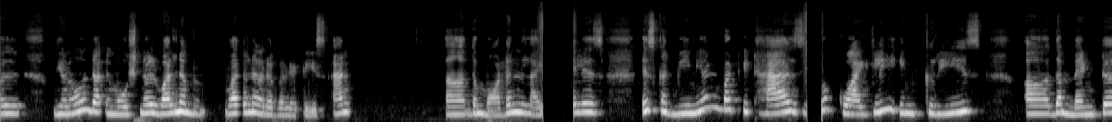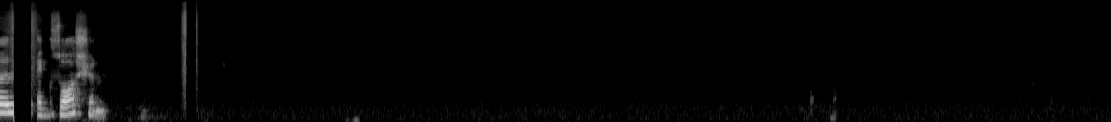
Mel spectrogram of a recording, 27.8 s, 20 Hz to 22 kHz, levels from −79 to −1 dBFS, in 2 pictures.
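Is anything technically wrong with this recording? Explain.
Yes, the audio has four kinds of fault.

Repeated stalls (stutter) run from 2.33 to 3.88 s. Audio reached the receiver late or too slowly, so its jitter buffer kept emptying, and each time it stretched out the last sound until more arrived. That happens a couple of dozen times here. The gaps last up to 81 ms and add 331 ms in all, about a fifth of that span, so the speech drags and stutters but nothing is lost.

A jitter buffer slow-down runs from 4.60 to 5.35 s, ending just before "uh the modern". The buffer needed more reserve, so the receiver repeated single pitch cycles and slivers of pauses over and over. That adds 109 ms and slows the speech to 86% of its normal rate without changing the pitch. The sounds come out drawn-out.

Wireless microphone squelch dropouts occur at 6.70 to 7.21 s, 10.02 to 10.29 s (just after "but it has"), 13.93 to 14.38 s and 16.16 to 16.37 s. 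Each time the radio signal from the FM microphone faded far enough that the receiver's squelch cut the output. You hear a rise of hiss or static, then a near-silent hole of 389, 191, 229 and 129 ms respectively, then the speech returns.

Jitter buffer speed-ups occur at 7.32 to 8.77 s, leading into "but it has", and at 27.21 to 27.79 s. The buffer held more audio than its target, so the receiver repeatedly cut out short pieces one or a few pitch cycles long, about a tenth of a second in each span. The speech runs at 106% and then 116% of normal speed at unchanged pitch, so the second span sounds noticeably hurried.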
